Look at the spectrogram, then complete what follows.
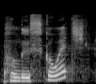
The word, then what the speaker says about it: Paluskowicz: So for those of you taking notes, my name is Paluskowicz, and Paluskowicz is spelled the exact way it sounds, Paluskowicz.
